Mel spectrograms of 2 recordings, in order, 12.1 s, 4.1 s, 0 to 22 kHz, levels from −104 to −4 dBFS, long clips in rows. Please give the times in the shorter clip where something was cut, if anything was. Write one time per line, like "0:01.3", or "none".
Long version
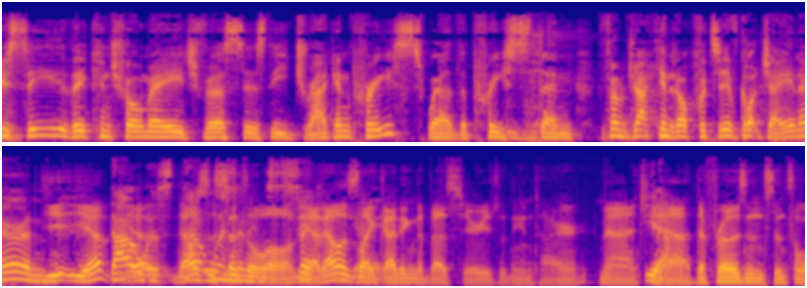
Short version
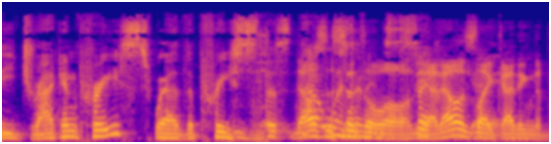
0:02.0

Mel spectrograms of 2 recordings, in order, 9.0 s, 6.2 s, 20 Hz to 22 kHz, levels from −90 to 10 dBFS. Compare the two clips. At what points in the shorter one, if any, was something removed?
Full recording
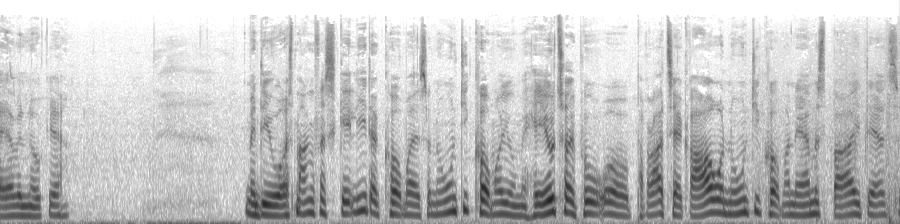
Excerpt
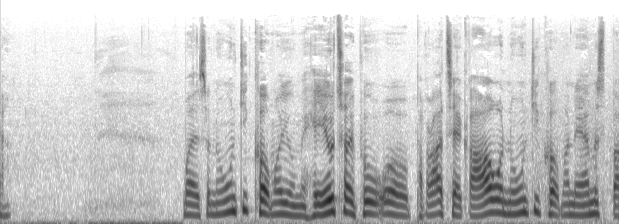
0:01.8

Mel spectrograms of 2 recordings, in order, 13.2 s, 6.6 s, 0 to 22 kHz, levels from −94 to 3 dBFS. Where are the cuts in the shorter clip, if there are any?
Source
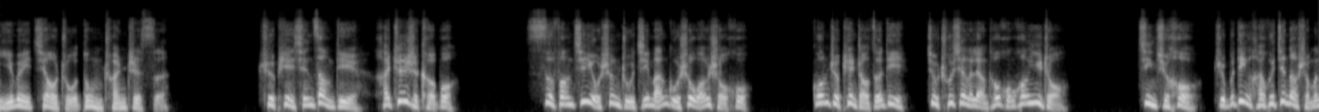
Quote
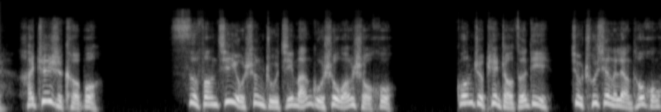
none

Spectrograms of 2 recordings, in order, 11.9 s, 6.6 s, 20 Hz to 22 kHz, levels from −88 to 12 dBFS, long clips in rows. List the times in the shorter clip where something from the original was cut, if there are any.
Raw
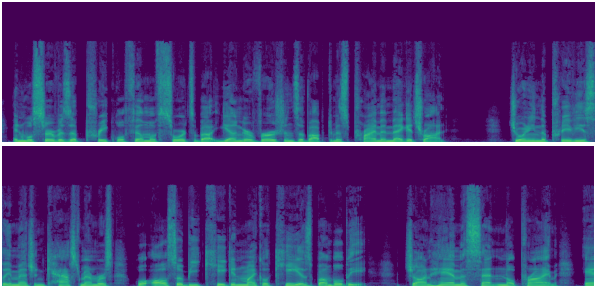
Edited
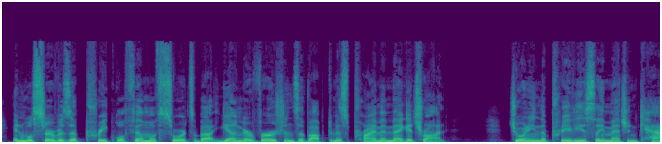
none

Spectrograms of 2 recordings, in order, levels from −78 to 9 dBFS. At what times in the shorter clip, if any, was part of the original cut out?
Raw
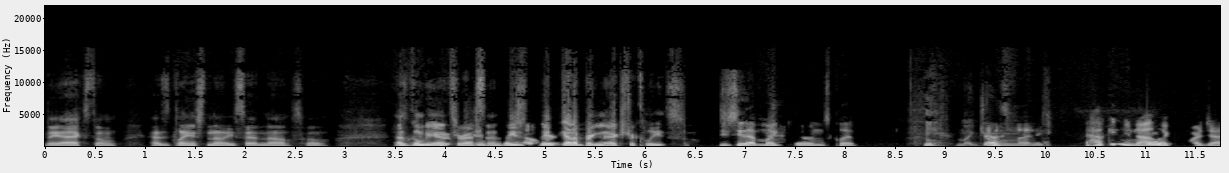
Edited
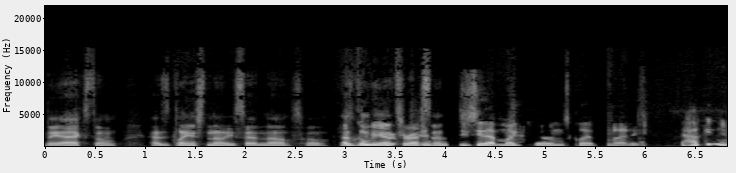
0:02.9
0:04.0
0:05.6

